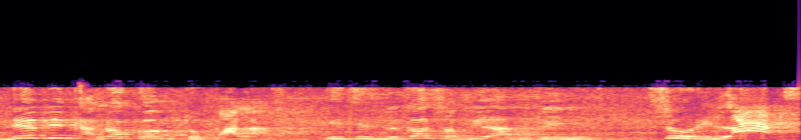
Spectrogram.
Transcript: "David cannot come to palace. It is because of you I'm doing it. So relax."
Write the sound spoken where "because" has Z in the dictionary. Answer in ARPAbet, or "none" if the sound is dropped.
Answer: S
